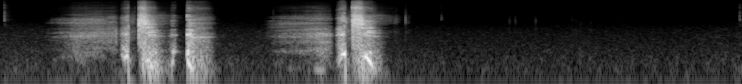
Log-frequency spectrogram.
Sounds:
Sneeze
